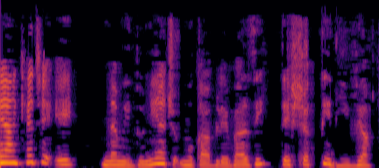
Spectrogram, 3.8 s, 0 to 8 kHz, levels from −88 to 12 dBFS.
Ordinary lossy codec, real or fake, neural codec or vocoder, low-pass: AAC, 32 kbps; real; none; 7.2 kHz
